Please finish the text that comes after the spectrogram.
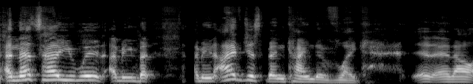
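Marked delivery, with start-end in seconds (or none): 0.1-1.1 triumphant punchline. Real, not acted. Gloating punchline after trolling troll.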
